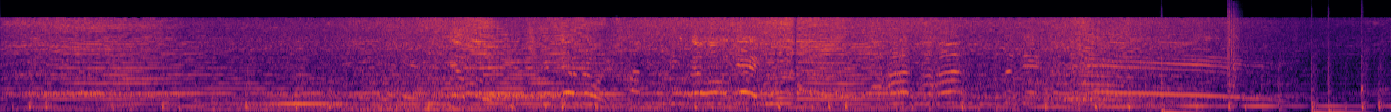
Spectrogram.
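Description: A motorcycle engine revs as hard as possible, its loud, rasping tone surging up and down in pitch for the whole stretch, with a brief deep rumble near the end.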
